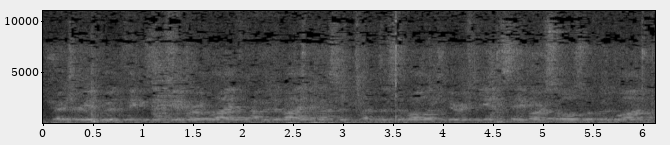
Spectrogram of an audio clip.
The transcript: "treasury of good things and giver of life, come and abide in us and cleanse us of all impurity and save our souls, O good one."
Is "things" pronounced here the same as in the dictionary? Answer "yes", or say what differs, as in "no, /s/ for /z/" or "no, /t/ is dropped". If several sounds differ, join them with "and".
yes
